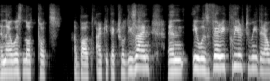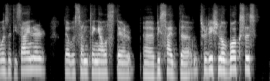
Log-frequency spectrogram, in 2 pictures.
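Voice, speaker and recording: A woman with a Portuguese accent speaks at a medium pitch and a moderate pace. Her pitch variation is ordinary, and the recording is very clean with a silent background. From Portugal. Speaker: architect. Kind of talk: lecture. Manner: halting.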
